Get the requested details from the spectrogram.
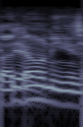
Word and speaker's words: Sidonians: I always mispronounced that, but the goddess of the Sidons. I should have practiced this beforehand. you read Sidonians. – There. Sidonians. There you go.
